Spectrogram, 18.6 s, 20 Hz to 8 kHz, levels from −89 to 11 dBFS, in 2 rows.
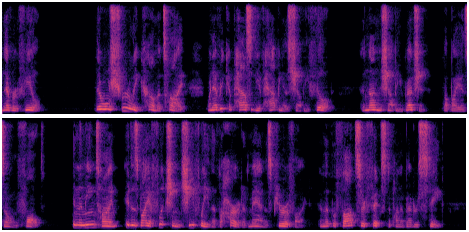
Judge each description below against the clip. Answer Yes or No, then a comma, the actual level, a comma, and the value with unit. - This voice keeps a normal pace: Yes, average, 165 wpm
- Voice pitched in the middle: Yes, medium, 165 Hz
